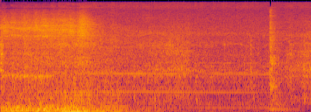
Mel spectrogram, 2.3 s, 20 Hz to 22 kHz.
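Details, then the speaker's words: Nissan S13 RB20DET on a new Ecumaster Classic ECU, first successful start: it catches with a loud burst, then sinks to a weak, very low idle. The ECU idle-control settings are not set right yet. "So, for some reason, this this thing is running super low RPM with with the idle control. I don't know why, but I'm not getting these settings right."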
